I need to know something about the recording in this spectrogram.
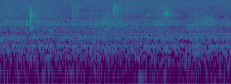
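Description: Quiet room tone with a faint steady hum and a few faint small ticks at irregular spacing.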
